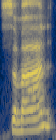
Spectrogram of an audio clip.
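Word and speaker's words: זמן: Number 4, Zaman. And I know how to say this one correctly, so I'm going to spell it. Cheirutenu. Again, Zaman, Z-M-A-N, Cheirutenu.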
